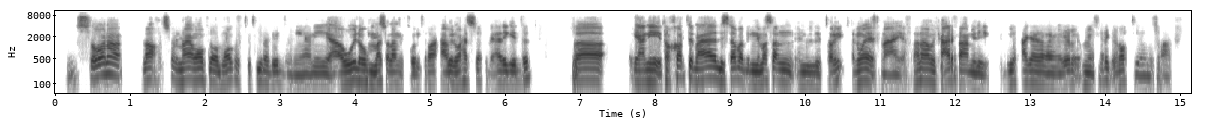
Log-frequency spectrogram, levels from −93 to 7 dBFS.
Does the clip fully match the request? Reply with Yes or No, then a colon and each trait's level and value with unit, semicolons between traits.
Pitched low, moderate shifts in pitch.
Yes: low, 115 Hz; average, 3.2 semitones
